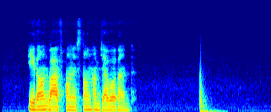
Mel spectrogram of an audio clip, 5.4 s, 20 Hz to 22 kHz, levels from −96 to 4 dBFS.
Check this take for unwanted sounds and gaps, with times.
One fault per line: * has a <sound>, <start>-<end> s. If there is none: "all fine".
* has a thud, 4.0-4.6 s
